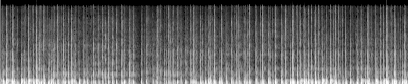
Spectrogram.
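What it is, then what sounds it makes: Cardboard box. A hollow kraft cardboard box is held upright while fingertips tap rapidly and continuously on its face. The taps are dull, hollow, low thuds with a brief pause near the three-second mark. Each tap dies away almost at once.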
